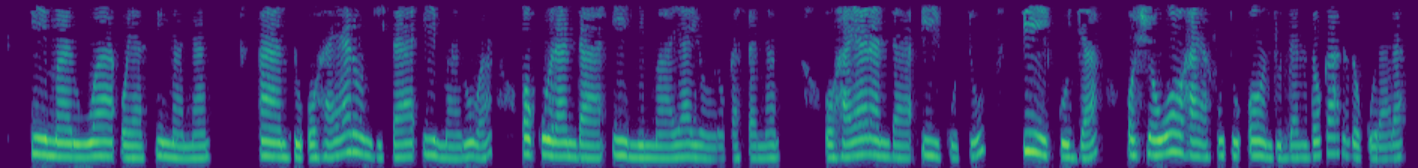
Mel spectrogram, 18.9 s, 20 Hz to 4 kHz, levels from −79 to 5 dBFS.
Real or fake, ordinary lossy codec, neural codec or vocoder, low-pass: real; MP3, 16 kbps; none; 3.6 kHz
